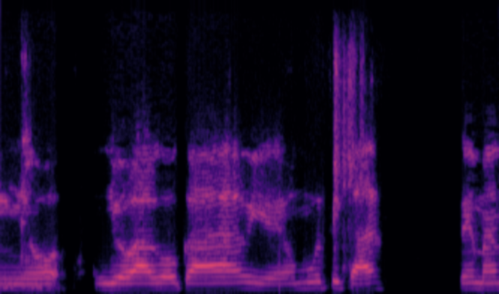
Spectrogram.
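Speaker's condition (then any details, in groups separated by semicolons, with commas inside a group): Cerebral palsy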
